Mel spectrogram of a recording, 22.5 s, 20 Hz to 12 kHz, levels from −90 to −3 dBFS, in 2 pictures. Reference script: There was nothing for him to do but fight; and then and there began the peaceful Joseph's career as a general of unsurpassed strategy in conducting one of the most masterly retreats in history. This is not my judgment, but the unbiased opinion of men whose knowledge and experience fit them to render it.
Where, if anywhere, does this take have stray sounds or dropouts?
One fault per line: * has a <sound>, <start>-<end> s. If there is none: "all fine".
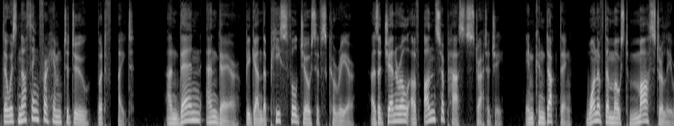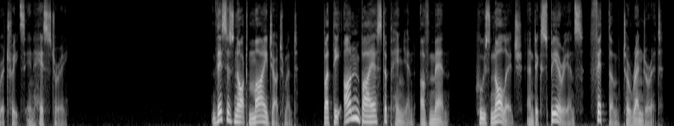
* has a dropout, 1.8-2.0 s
